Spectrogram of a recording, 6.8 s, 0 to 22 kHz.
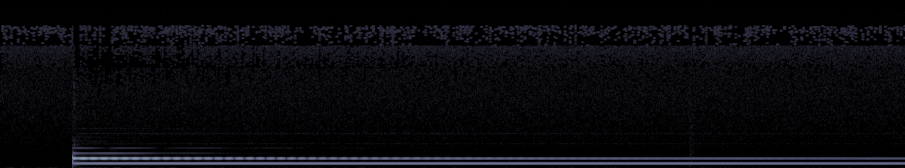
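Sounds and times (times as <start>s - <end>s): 
bell plate note E5: 0.6s - 6.6s.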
